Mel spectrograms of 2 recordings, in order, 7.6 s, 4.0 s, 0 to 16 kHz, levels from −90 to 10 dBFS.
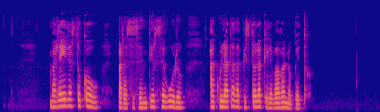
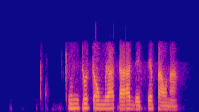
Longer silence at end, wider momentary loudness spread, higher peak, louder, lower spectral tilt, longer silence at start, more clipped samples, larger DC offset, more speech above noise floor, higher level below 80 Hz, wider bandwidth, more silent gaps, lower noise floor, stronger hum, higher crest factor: first, 1.45 s vs 0.45 s; about the same, 10 LU vs 9 LU; about the same, -4 dBFS vs -2 dBFS; second, -24 LUFS vs -18 LUFS; second, -6 dB/octave vs -9 dB/octave; second, 1 s vs 1.3 s; neither; neither; second, 53 dB vs 57 dB; second, -74 dBFS vs -54 dBFS; first, 10 kHz vs 6.2 kHz; neither; about the same, -76 dBFS vs -74 dBFS; neither; about the same, 22 dB vs 18 dB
